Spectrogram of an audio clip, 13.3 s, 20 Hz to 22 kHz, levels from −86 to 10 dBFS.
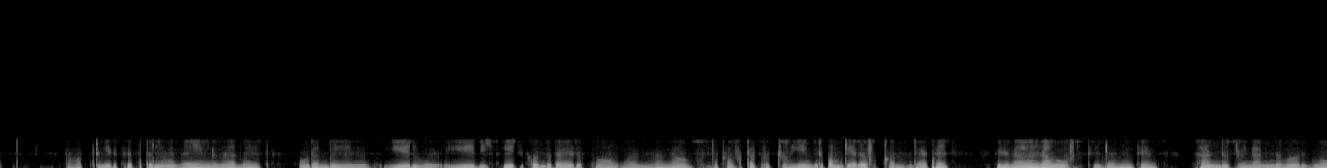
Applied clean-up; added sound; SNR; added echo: neural separator model SepFormer WHAMR!.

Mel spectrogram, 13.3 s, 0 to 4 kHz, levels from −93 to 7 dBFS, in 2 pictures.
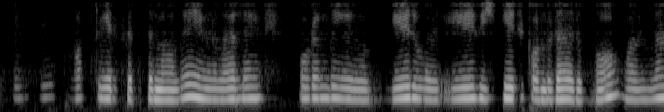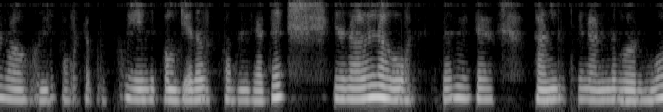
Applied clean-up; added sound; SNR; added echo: neural mask model DeepFilterNet 3.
